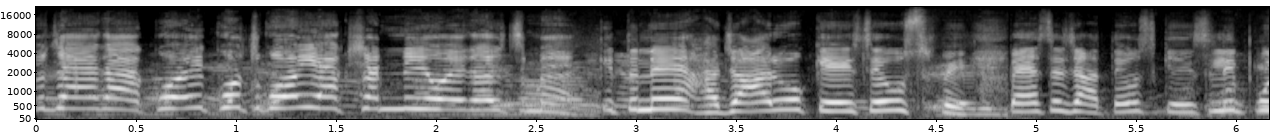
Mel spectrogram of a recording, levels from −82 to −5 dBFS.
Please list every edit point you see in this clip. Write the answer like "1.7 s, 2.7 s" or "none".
2.8 s, 4.8 s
